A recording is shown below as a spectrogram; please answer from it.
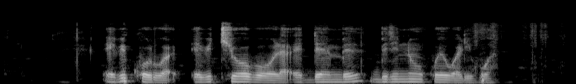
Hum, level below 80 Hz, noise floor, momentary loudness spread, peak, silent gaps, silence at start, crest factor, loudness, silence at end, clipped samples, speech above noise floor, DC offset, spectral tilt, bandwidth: none; -56 dBFS; -67 dBFS; 10 LU; -4 dBFS; none; 1.05 s; 22 dB; -25 LUFS; 0.8 s; under 0.1%; 43 dB; under 0.1%; -5 dB/octave; 7.8 kHz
